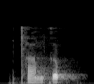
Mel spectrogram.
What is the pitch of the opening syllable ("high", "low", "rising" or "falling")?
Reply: low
